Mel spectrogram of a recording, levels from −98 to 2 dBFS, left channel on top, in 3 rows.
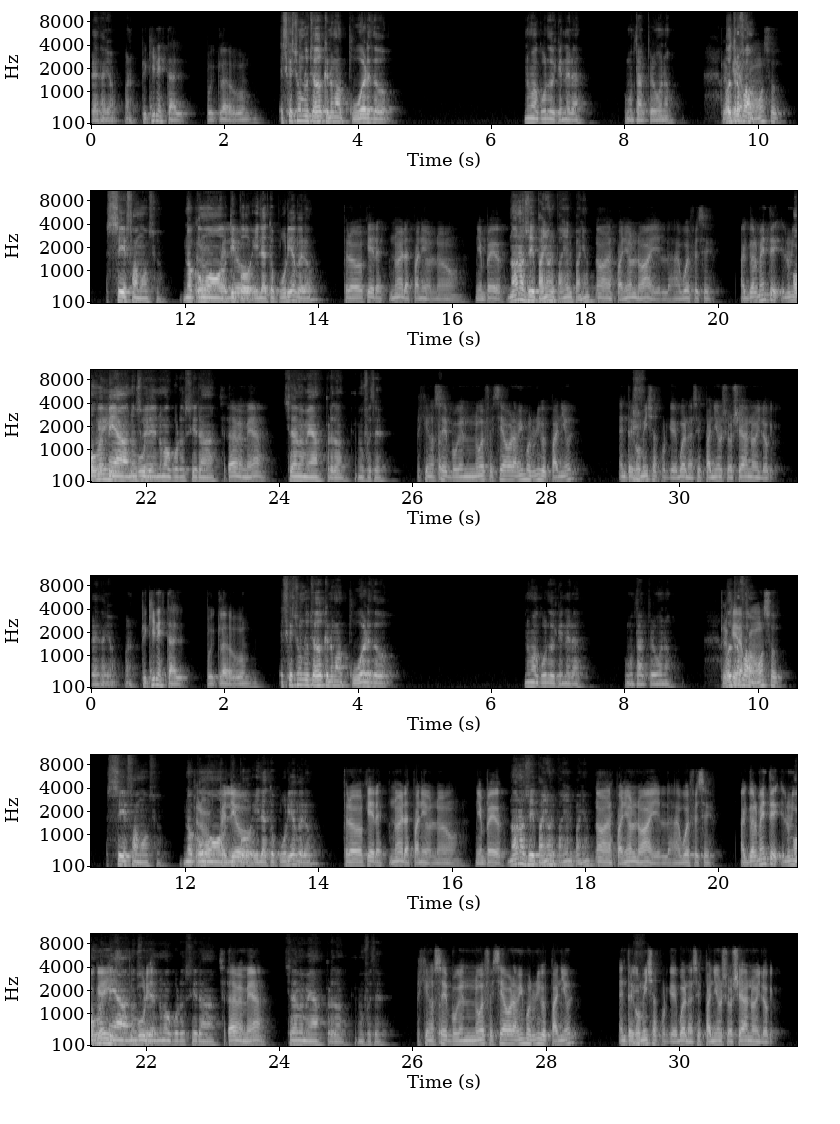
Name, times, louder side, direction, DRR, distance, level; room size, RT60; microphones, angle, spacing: voice 1, 0.0-0.6 2.8-4.5 6.5-7.3 8.0-8.7 9.5-10.0 10.8-11.7 12.0-14.0 16.8-18.1 21.1-23.0 24.1-25.6 29.3-29.4, left 2 dB, 70° left, 1.4 m, -31 dB
voice 2, 0.8-1.4 1.7-2.5 9.4-10.3 12.2-13.1 14.4-16.8 18.1-19.9 20.3-22.1 23.2-23.8 26.1-28.4 29.1-31.4, right 3 dB, 60° right, 0.7 m, -34 dB
12.5 x 9.9 x 5.0 m
head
